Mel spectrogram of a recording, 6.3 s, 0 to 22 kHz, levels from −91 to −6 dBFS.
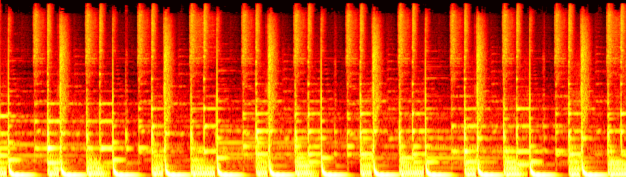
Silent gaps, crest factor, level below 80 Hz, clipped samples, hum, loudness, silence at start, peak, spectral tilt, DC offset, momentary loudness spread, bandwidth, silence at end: none; 10 dB; -14 dBFS; under 0.1%; none; -13 LUFS; 0 s; 0 dBFS; -5 dB/octave; under 0.1%; 2 LU; over 20 kHz; 0 s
